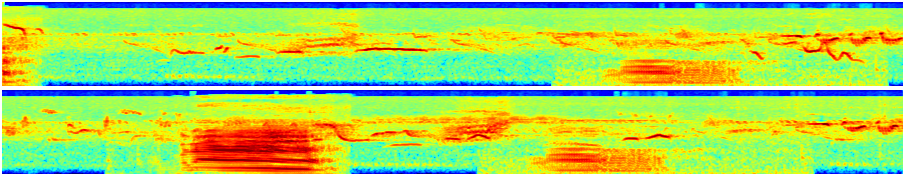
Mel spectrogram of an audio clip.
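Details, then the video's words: Afternoon herd of dozens of cows walking from the fields back to the pen: three moos at moderate loudness, the middle one strongest, over steady bird chatter and a background hiss. "Sound Dozens of Moo Cows Walking Home from the Fields to the Pen in the Afternoon, Sound of Cows"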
